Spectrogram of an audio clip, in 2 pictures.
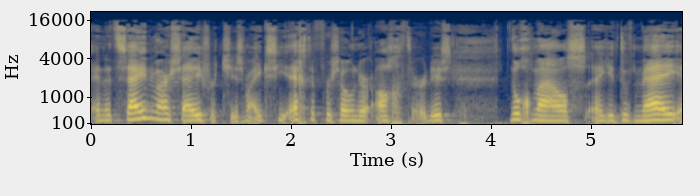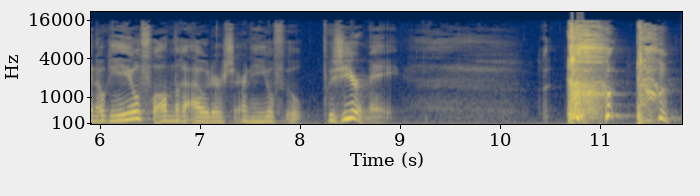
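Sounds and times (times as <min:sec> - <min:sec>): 
speech: 0:00.0 - 0:09.0
person coughing: 0:10.5 - 0:11.8.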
